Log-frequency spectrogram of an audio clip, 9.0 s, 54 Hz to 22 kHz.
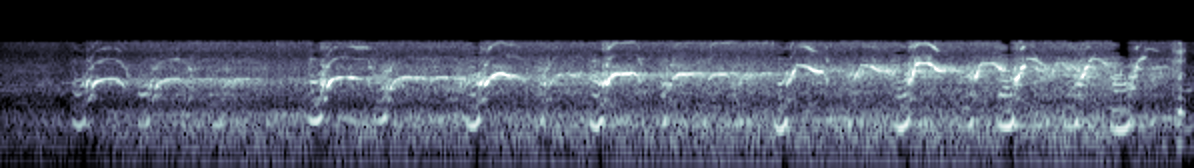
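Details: Humpback whale song, patterns lasting about 15 minutes before repeating: drawn-out tonal moans and swooping upsweeps repeating in a slow, flowing phrase.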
